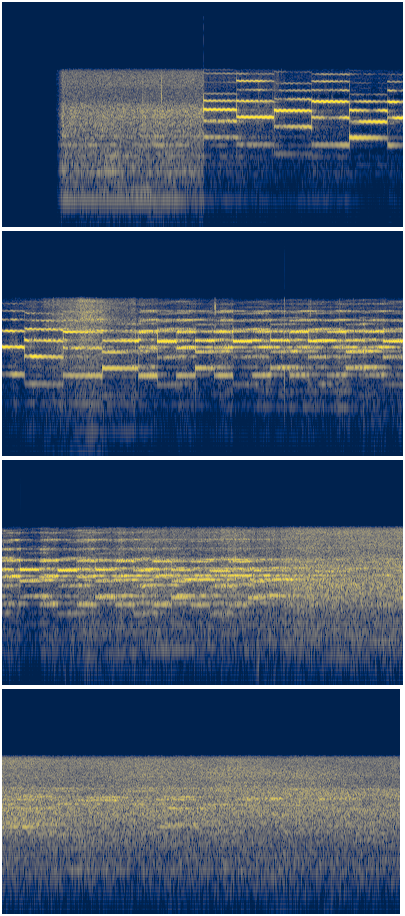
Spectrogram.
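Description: Ambulance siren on an emergency run: the high–low two-tone siren switches between its notes about twice a second. It comes in about four seconds in over street traffic noise and grows a little fainter in the last third as the ambulance moves off.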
